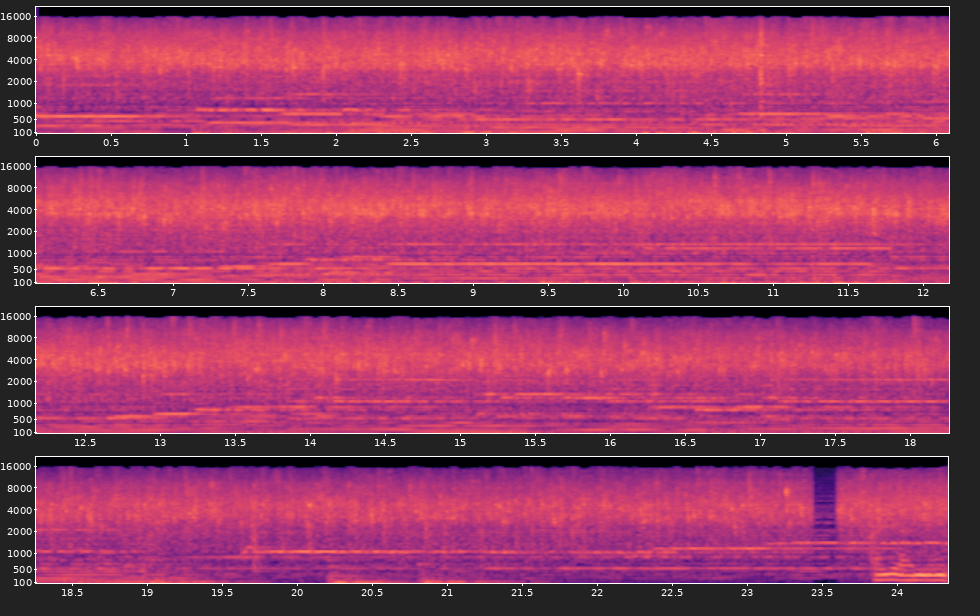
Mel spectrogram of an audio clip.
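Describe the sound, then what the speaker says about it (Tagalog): Shrimp frying in a pan for a tofu, luncheon meat and shrimp dish, a steady loud sizzle and crackle like heavy rain running continuously, with faint tonal background sounds layered underneath. "nag-fried tayo ng shrimp"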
